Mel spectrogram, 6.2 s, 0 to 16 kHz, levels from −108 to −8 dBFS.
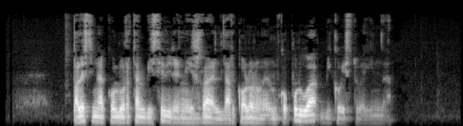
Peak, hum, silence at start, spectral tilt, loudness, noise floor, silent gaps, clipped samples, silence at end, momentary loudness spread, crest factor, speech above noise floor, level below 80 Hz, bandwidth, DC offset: -2 dBFS; none; 1 s; -6.5 dB/octave; -21 LUFS; -77 dBFS; none; under 0.1%; 1.35 s; 16 LU; 20 dB; 56 dB; -54 dBFS; 11.5 kHz; under 0.1%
